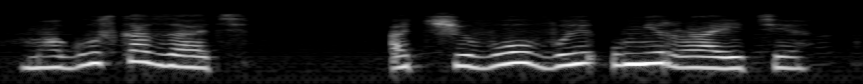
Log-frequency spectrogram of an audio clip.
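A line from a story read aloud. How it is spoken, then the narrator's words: Whisper. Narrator (Russian): шептала она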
